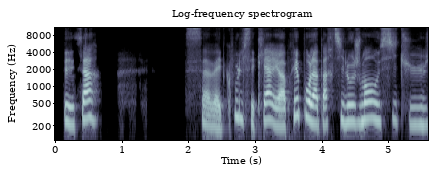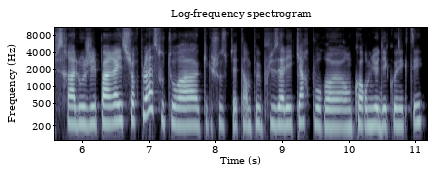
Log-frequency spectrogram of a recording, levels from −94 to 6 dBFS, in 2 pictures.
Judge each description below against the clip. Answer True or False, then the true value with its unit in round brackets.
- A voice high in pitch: True (220 Hz)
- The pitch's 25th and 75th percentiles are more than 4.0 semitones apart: False (2.9 semitones)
